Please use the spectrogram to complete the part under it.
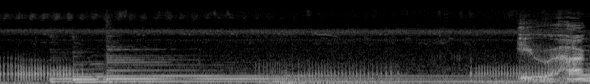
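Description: Frog croaking in a swamp scene from the Mark Twain jumping-frog story, steady tonal calls held over several seconds alongside insect-like chirring, with a noisier burst near the end.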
